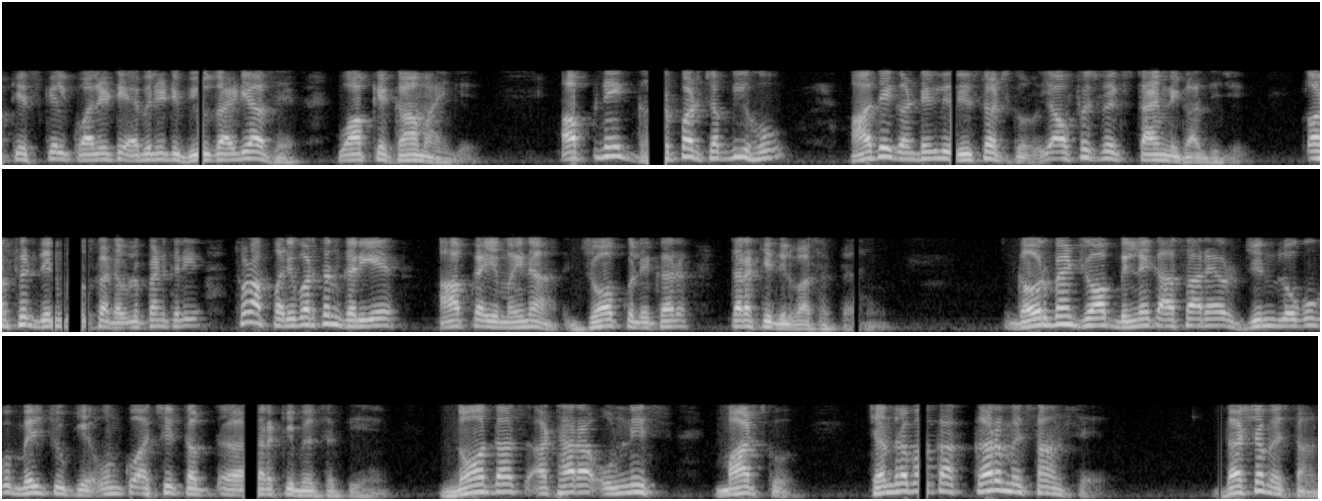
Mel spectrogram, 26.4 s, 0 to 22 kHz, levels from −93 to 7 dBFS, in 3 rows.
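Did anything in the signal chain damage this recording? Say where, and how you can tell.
Yes. The damage happened in the network: packet loss filled with silence. Lost packets were replaced with silence, so the speech has hard-edged gaps at 1.30–1.34, 4.30–4.42, 6.32–6.36, 9.12–9.36 (a scattered burst with its longest hole about 100 ms), 14.46–14.50, 19.18–19.28, 23.68–23.74 and 25.68–25.70 s. Each gap is a multiple of 20 ms, which fits 20 ms packets. The G.711 telephone band, cut off at 4 kHz, carries on around those gaps unchanged.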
